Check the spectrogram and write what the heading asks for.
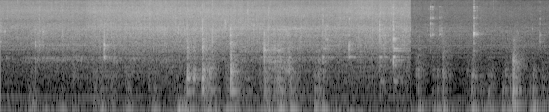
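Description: Raw shrimp sizzling in hot oil in a frying pan just after being dropped in, with scattered light clicks. The loud sizzle drops off suddenly about eight seconds in, leaving a quieter crackle.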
